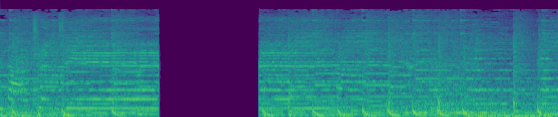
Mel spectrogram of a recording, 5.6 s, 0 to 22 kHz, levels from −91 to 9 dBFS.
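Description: A short piece of audio with a playback stall: at 1.59 s the sound cuts out mid-flow and stays silent for about a second, picking up again at 2.59 s. That's most likely the player running dry of buffered data or its thread getting blocked.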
